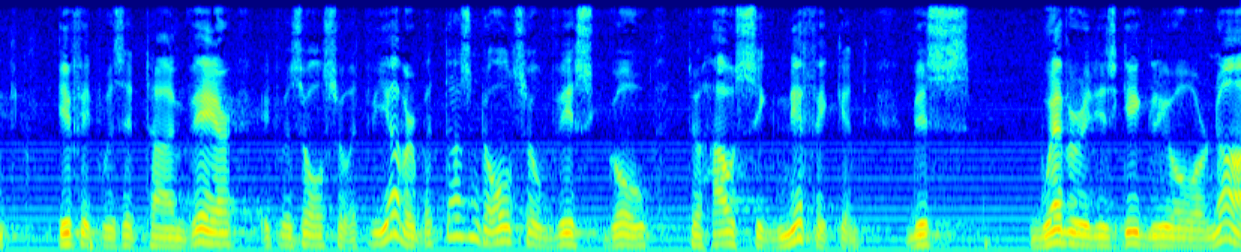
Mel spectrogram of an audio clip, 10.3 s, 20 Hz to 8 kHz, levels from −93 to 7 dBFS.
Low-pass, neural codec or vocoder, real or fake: 7.2 kHz; none; real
